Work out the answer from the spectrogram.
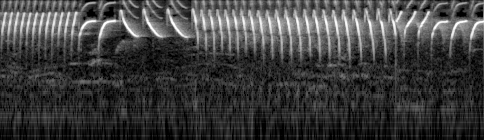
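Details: Singing tame canary, played to prompt a lazy canary into song: a quick high trill leads into swooping falling whistles, then a long fast rolling series of downslurred notes.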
